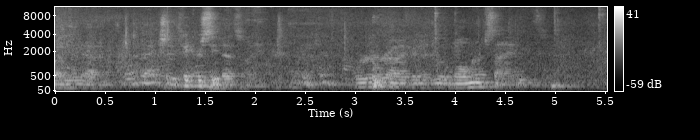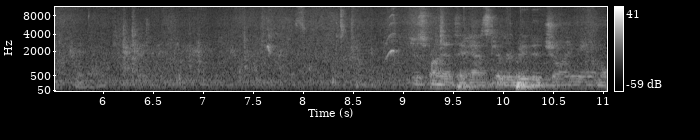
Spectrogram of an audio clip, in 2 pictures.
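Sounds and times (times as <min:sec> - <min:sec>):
office chair squeaking: 0:07.4 - 0:09.4.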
